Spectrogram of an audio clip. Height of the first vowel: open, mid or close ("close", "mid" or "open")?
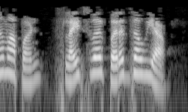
mid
